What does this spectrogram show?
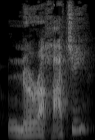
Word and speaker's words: Nurhachi: But so you made, and you're going to pronounce it better than me. It's the Urn of Nurahachi. Is that right? Nurhachi.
